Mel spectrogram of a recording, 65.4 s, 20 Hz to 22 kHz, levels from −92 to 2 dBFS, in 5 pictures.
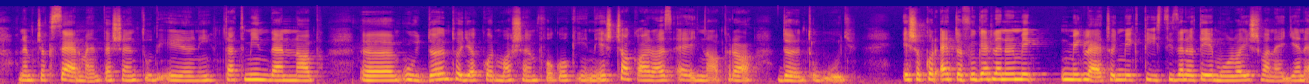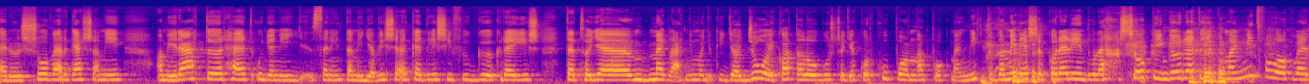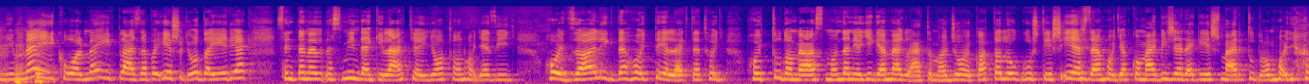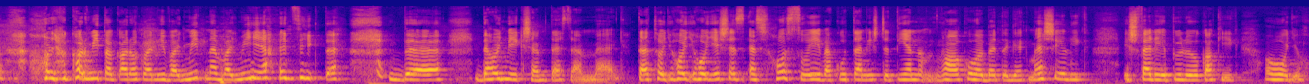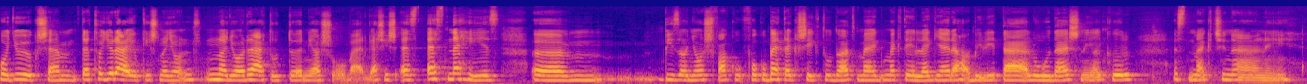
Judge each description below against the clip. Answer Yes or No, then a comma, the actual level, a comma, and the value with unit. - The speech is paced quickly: Yes, fast, 175 wpm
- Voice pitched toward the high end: Yes, high, 245 Hz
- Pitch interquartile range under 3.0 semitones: Yes, narrow, 2.6 semitones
